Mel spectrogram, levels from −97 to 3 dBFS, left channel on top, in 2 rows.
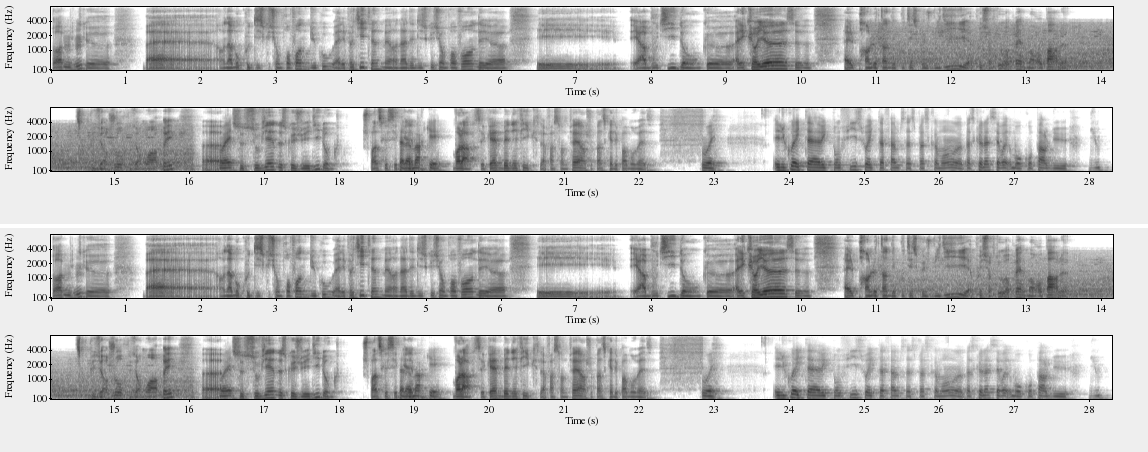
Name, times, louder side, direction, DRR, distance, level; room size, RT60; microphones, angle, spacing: voice 1, 0.5-13.6 14.7-18.0 18.4-19.0 19.5-22.9, right 2 dB, 15° right, 12 dB, 1.0 m, -29 dB
sound 1, 10.9-16.1, left 3 dB, 75° left, 1.4 m, -36 dB
voice 2, 18.8-19.4 22.8-23.1 23.8-28.1, left 2 dB, 40° left, 13 dB, 1.0 m, -31 dB
14.5 x 7.8 x 8.1 m, 0.42 s
head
